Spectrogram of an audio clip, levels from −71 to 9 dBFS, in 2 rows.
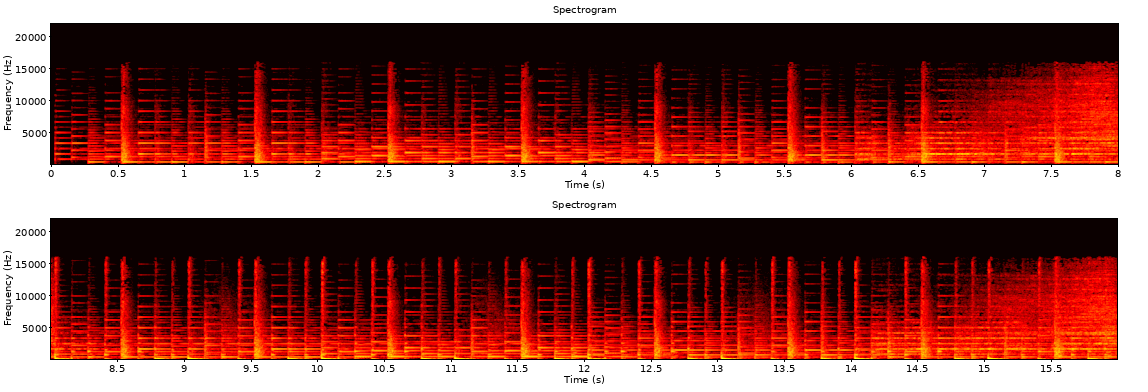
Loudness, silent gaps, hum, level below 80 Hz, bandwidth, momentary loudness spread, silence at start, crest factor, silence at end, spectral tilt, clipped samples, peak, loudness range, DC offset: -21 LUFS; none; none; -26 dBFS; 16.5 kHz; 7 LU; 0.05 s; 18 dB; 0 s; -3 dB/octave; under 0.1%; -4 dBFS; 3 LU; under 0.1%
